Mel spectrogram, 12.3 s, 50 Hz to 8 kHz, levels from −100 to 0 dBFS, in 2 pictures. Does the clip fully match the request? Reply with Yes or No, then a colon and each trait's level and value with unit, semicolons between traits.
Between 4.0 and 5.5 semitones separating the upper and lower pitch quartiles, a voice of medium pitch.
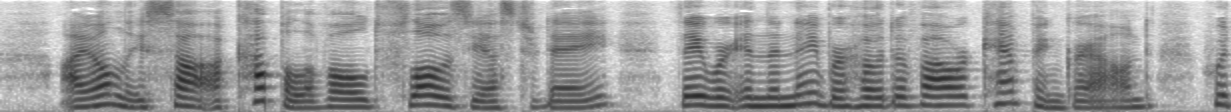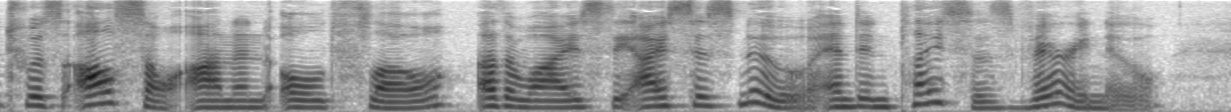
No: average, 4.7 semitones; high, 210 Hz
